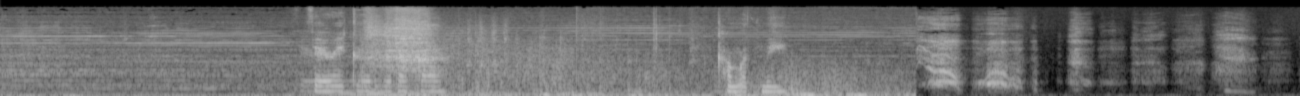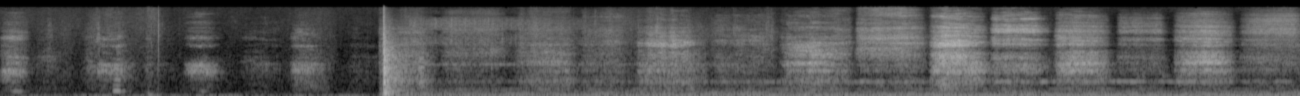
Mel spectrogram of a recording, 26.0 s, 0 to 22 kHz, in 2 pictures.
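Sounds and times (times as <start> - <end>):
steady low hum: 15.2 - 26.0.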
